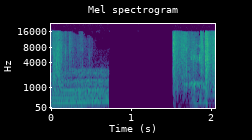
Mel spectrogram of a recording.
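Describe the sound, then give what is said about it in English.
A cow moos in a loud, low, droning call that cuts off abruptly. After a brief silence, a second rougher, breathier burst follows. No one speaks. “Oh, that's a cow!”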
